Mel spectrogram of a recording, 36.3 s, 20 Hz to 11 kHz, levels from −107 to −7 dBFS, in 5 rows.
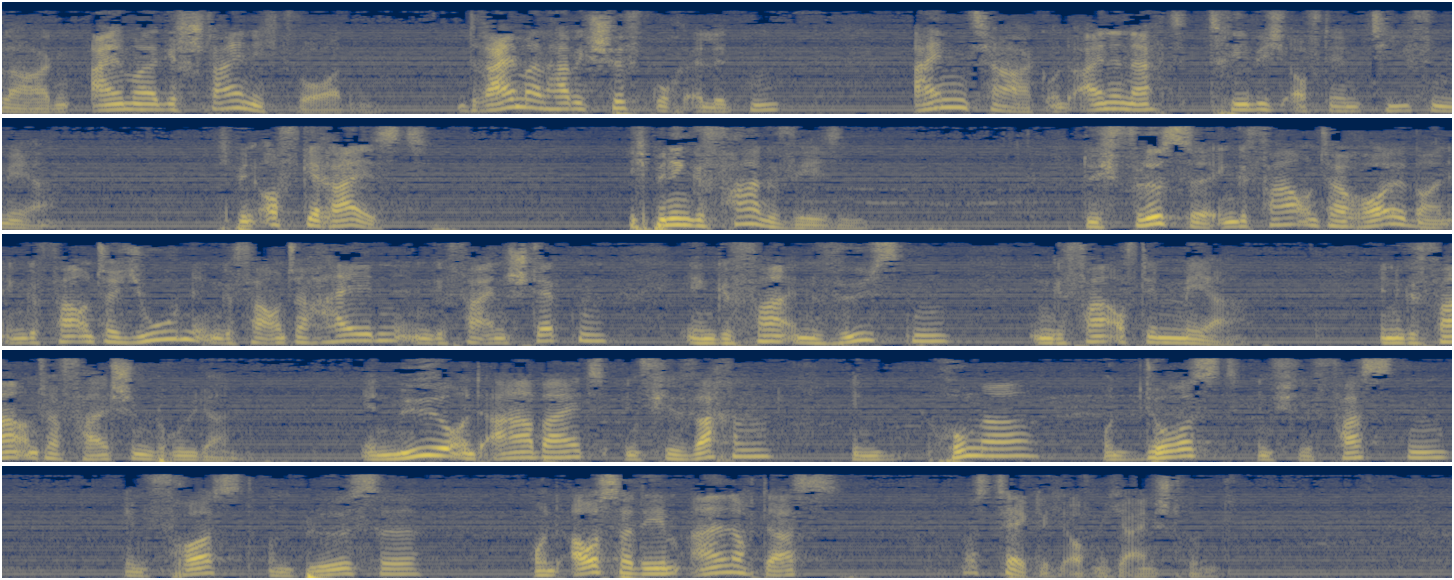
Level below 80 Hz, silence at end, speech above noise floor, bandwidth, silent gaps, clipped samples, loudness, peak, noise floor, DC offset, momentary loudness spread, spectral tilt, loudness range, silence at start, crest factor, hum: -52 dBFS; 0 s; 22 dB; 8.8 kHz; none; under 0.1%; -34 LUFS; -10 dBFS; -56 dBFS; under 0.1%; 23 LU; -4.5 dB/octave; 4 LU; 0 s; 24 dB; none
